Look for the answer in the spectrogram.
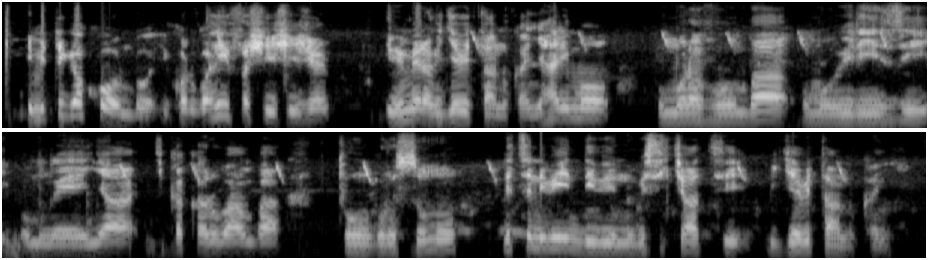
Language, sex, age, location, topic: Kinyarwanda, male, 18-24, Kigali, health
